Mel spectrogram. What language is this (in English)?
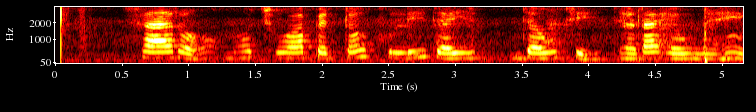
Odia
